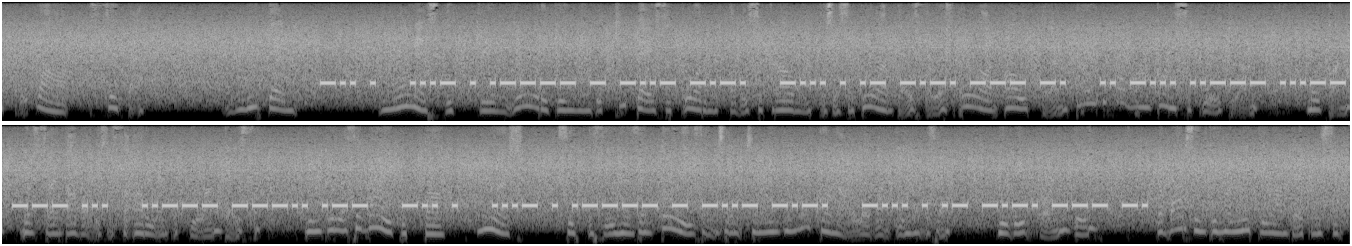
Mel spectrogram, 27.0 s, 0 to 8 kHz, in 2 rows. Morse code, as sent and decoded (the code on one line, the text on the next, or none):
-.. . / ...- . .---- - -..- -.-. / -... . .- -.-. --- -. / .. -... ..--- ...-- --- ... / ..--- ---.. .-- / -.. . / ...- . .---- - -..- -.-. / -... . .- -.-. --- -.
DE VE1TXC BEACON IB23OS 28W DE VE1TXC BEACON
